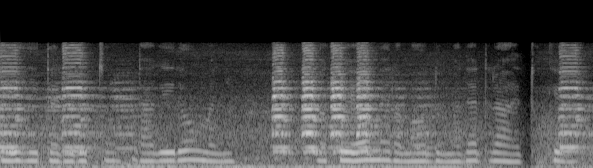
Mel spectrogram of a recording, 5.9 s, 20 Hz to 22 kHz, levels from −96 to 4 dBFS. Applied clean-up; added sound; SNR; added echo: none; Traffic noise, roadway noise / Vehicle horn, car horn, honking; -2 dB; none.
